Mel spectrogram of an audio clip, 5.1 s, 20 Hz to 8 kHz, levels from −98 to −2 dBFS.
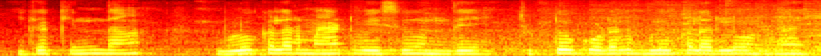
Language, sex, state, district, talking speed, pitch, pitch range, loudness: Telugu, female, Telangana, Mahabubabad, 150 wpm, 170 Hz, 165-180 Hz, -15 LUFS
